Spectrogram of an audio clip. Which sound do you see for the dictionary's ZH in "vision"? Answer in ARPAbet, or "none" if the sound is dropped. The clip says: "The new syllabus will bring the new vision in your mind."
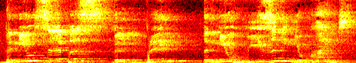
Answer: Z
